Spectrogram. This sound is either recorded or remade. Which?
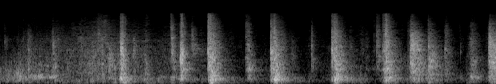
remade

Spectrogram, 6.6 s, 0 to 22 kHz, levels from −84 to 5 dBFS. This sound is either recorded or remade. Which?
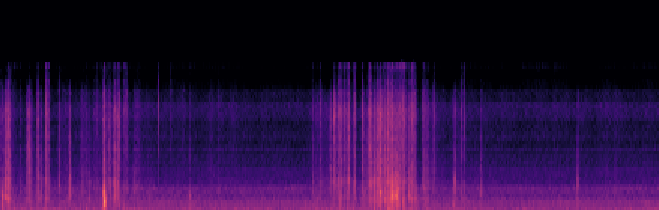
remade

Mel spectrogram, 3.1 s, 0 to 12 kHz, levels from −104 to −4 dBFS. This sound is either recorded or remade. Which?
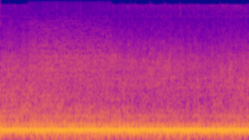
recorded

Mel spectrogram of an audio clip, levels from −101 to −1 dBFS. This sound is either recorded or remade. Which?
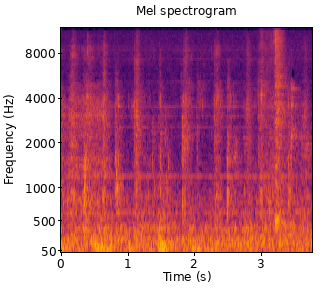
recorded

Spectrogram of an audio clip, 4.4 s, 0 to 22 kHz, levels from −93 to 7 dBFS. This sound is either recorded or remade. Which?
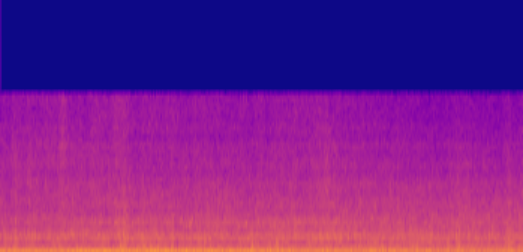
remade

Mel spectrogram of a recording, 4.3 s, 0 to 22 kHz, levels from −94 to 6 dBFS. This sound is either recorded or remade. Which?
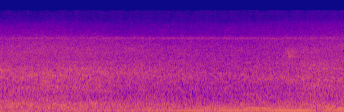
remade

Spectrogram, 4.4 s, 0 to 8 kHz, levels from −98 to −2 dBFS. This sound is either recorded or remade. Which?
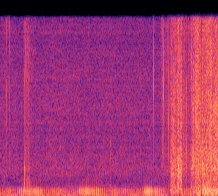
remade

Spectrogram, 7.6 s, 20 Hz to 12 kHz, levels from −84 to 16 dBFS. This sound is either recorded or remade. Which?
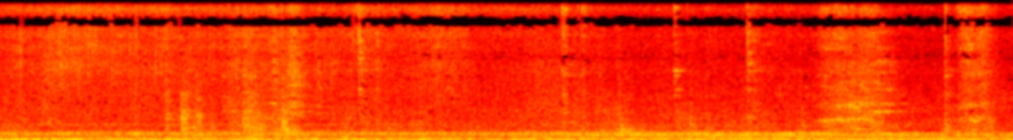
recorded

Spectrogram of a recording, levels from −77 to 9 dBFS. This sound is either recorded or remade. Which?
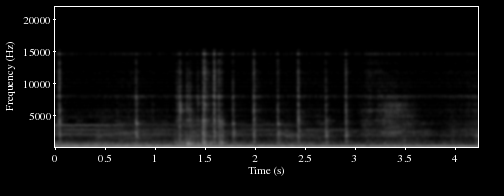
remade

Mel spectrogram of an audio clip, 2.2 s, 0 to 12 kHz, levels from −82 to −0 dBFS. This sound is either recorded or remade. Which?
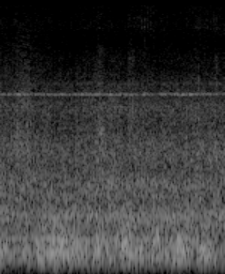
recorded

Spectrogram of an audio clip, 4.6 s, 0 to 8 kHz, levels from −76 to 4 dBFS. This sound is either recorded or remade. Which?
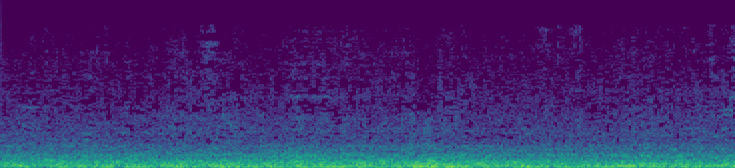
recorded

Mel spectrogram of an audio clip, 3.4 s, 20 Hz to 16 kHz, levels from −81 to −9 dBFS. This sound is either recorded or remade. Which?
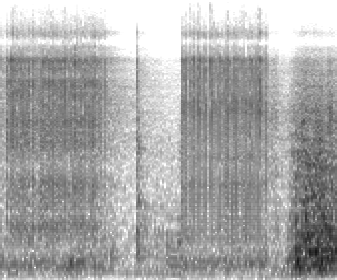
remade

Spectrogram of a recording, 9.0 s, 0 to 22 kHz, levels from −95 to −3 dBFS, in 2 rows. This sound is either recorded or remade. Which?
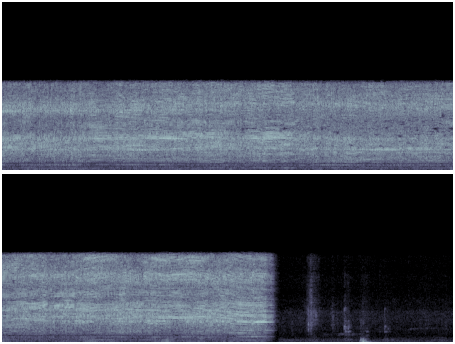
recorded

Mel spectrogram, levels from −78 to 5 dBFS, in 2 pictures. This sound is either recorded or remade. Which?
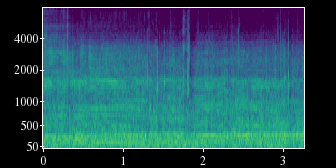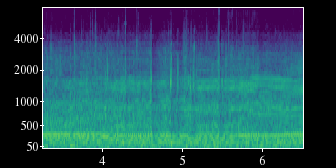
recorded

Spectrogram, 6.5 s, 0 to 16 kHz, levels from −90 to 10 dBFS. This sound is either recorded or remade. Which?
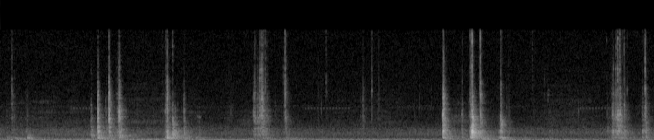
recorded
